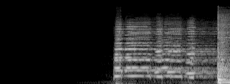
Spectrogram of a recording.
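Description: Silence for about the first second, then a norteño accordion comes in alone with a quick run of notes, the opening phrase of the song.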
